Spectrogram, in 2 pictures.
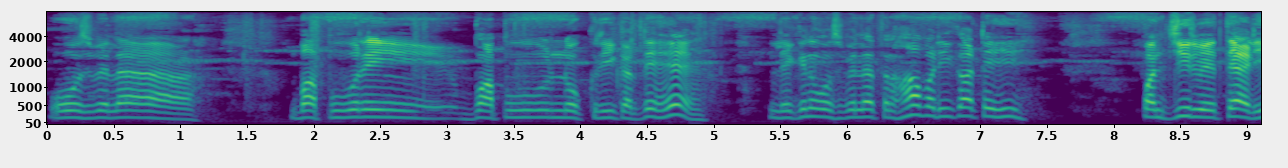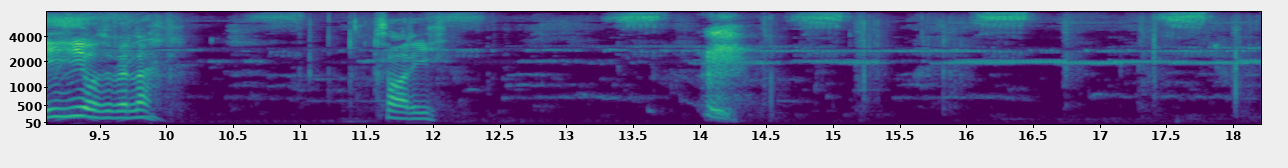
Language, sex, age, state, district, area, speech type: Dogri, male, 30-45, Jammu and Kashmir, Reasi, rural, spontaneous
